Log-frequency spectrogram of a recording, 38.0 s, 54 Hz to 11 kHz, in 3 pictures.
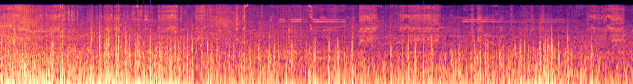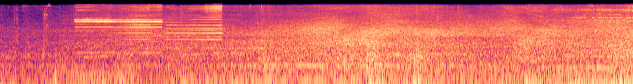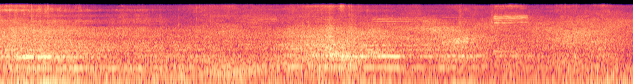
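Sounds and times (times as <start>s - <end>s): road noise: 0.0s - 37.9s
vehicle engine rumble: 0.0s - 37.9s
vehicle horn honking: 5.5s - 7.0s, 9.1s - 10.2s, 14.1s - 17.4s, 32.7s - 33.5s, 35.1s - 36.0s.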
